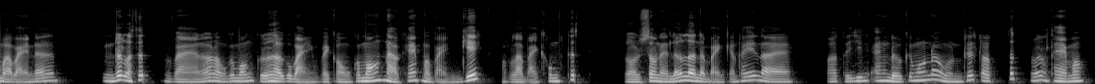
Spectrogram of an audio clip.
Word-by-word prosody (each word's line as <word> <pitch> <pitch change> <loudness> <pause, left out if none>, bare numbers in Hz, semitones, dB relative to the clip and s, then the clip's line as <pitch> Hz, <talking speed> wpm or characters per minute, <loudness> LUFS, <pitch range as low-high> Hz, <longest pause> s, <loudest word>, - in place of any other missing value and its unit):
mà 125 -4 +2
bạn 110 0 -2
đã, 150 +5 -1 0.5
ừm, 150 -1 -1
rất 205 - +6
là 170 - +5
thích 210 - 0
và 115 -5 -3
nó 145 +7 0
là 155 - +3
một 130 - -2
cái 145 - -1
món 145 +3 +1
tuổi 135 - +2
thơ 145 -2 +5
của 140 - -1
bạn. 105 -3 -1
Vậy 115 -1 -4
còn 110 -1 -4
có 145 - -2
món 160 +6 +5
nào 150 -11 +4
khác 180 - 0
mà 150 - +1
bạn 110 0 -7
ghét, 220 +6 +6 0.2
hoặc 115 -1 -13
là 110 - 0
bạn 100 +1 -7
không 150 +5 -2
thích, 215 - -2 0.5
rồi 115 -2 -2
sau 155 +8 +2
này 130 -3 +1
lớn 165 +7 +3
lên 175 -3 +7
là 135 - +1
bạn 110 -1 -4
cảm 125 +2 -8
thấy 185 +5 -1
là, 120 -8 0 0.3
à, 135 +1 -6
tự 130 - -5
nhiên 165 +4 -1
ăn 170 -2 0
được 135 -2 +2
cái 175 +7 -4
món 195 +3 +1
đó 220 -3 0
mà 145 - +1
mình 125 -1 -3
rất 205 +4 -4
là 155 - +2 0.2
thích, 255 0 -2
rất 170 - -1
là 190 - -2
thèm 145 -4 +1
hông? 150 +1 +2
145 Hz, 320 wpm, -23 LUFS, 120-170 Hz, 0.5 s, lên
